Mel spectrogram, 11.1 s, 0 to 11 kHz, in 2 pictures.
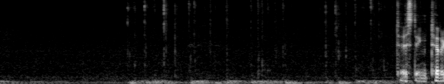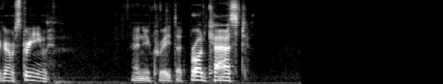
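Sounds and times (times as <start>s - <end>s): typing on a keyboard: 1.6s - 5.0s.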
